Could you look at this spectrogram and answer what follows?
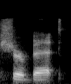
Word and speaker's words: sherbet: to be sorbet but somehow it turned into sherbert it's some primetime definitely added the other are cuz pronunciation are phonetically correct order and looks like sherbet or whatever right there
